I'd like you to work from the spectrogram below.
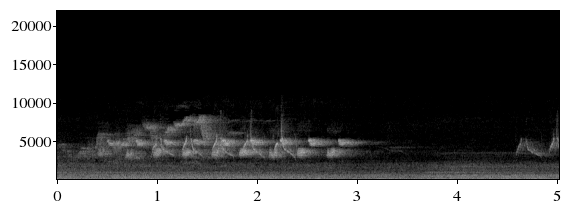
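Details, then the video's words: Coal tit singing in spring: a fast run of about ten high, thin, V-shaped notes repeated briskly for two and a half seconds, then a pause and a short high note at the end. Steady low background rumble. "È la primavera! cincia mora con sottofondo di cinciallegre e fringuelli"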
